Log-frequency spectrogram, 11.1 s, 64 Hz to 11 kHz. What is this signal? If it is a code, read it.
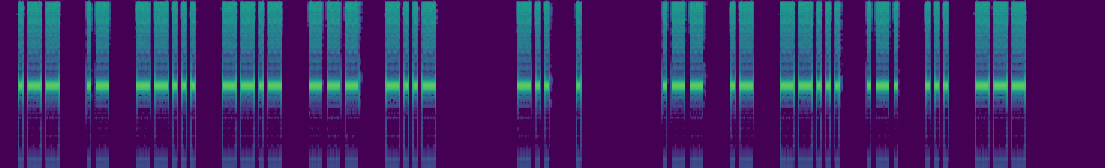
Morse code, heard as a keyed tone, about 27 wpm, spaced as for 19 wpm, 800 Hz. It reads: WA7QOX DE WA7RSO
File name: (spaced) / QSOs Spaced-mp3s / WA7QOX 1 @25 sp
